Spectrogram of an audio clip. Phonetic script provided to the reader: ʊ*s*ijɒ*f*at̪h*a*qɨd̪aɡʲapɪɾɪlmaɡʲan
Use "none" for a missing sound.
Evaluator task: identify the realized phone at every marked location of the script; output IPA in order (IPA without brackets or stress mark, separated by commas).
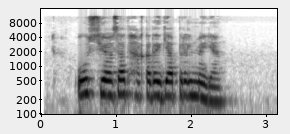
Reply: s, s, ɑ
